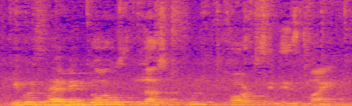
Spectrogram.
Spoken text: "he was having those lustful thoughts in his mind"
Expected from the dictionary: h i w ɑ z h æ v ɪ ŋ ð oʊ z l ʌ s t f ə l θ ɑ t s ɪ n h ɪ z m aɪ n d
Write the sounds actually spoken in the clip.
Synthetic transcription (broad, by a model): h i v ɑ z h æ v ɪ ŋ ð oʊ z l ʌ s t f ə l t ɑ t s ɪ n h ɪ z m aɪ n d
